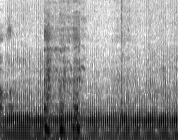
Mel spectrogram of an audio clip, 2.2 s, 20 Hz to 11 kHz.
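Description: Honda CRF70 pit bike's small single-cylinder four-stroke engine running at a steady speed on a dirt trail, with a few brief knocks about half a second in.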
